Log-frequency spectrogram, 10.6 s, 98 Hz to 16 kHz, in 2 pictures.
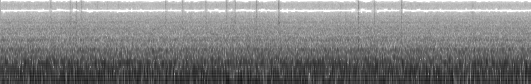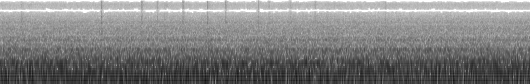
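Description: Cabin noise of a Boeing 737-900 taxiing: its CFM56-7B engines running at idle, with a steady hum over a continuous low rumble from the rolling airframe.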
